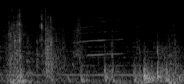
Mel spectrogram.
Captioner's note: door opens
